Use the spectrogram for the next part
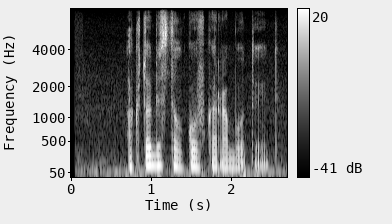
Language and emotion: Russian, neutral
